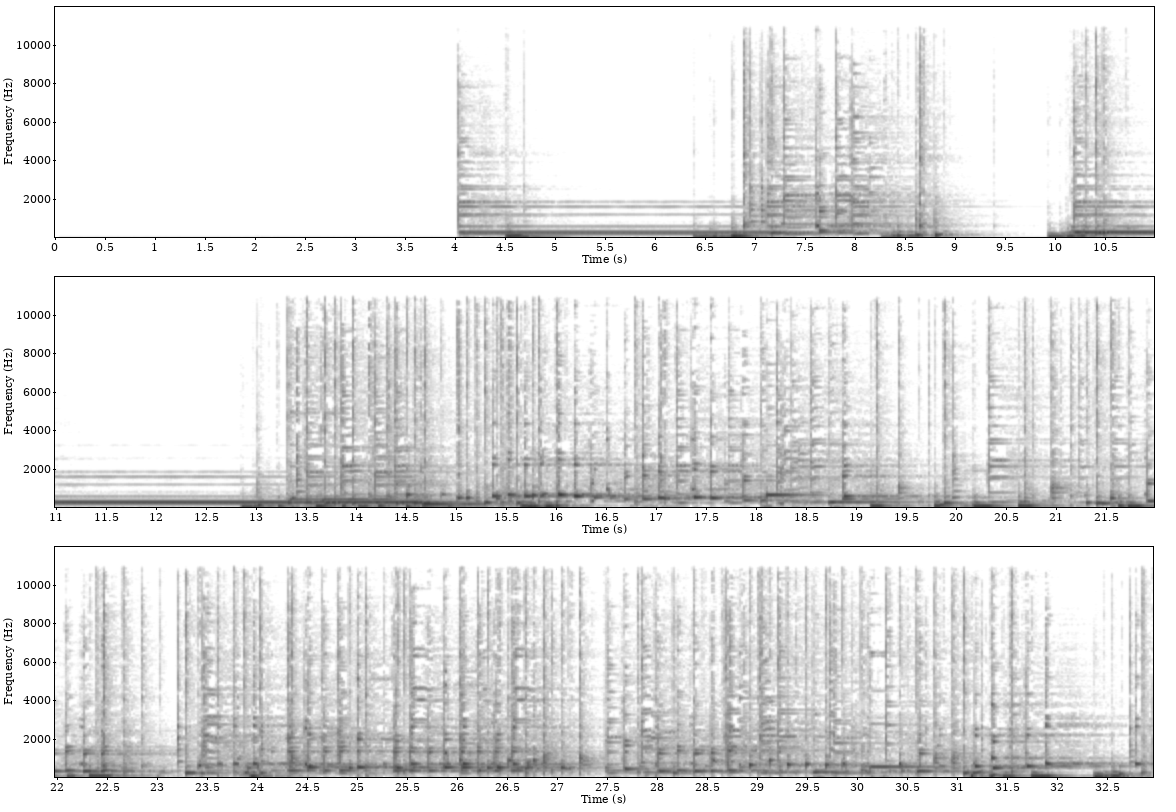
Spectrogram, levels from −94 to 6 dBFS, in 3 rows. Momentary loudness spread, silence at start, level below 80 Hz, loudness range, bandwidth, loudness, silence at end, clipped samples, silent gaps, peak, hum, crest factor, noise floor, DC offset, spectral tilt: 12 LU; 4 s; -42 dBFS; 8 LU; 11.5 kHz; -30 LUFS; 0 s; under 0.1%; none; -10 dBFS; none; 20 dB; under -90 dBFS; under 0.1%; -6.5 dB/octave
